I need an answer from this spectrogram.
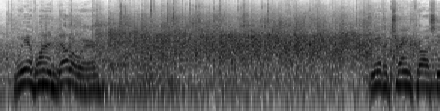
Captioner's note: applause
